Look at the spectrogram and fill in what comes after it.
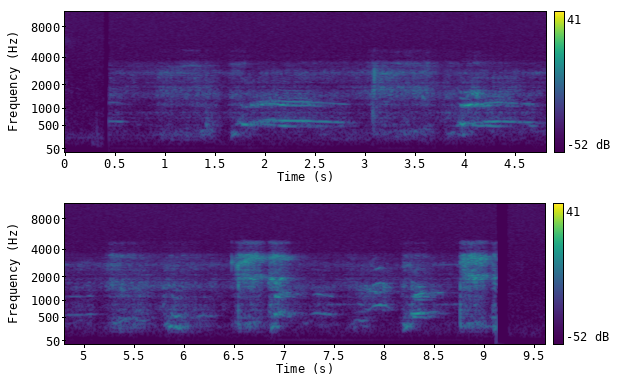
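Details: Wheeze, presented in the context of allergic reactions and anaphylaxis with airway swelling and obstruction.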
